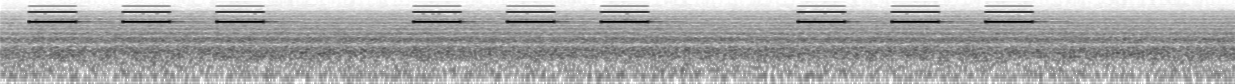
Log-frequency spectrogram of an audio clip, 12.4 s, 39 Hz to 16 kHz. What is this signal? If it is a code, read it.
Alarm pattern, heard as an alarm's beeps, played three times, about 3350 Hz, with room echo. Temporal three. Smoke or fire, evacuate.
